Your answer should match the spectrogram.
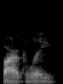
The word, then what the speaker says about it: Berkeley: An Irish philosopher named Bishop Berkeley, or looks like Berkeley, but they pronounce it Berkeley.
